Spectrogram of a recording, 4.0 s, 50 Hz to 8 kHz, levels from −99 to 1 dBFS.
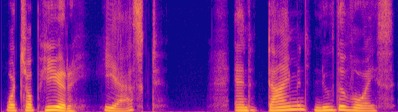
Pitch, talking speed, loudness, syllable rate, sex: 200 Hz, 150 wpm, -20 LUFS, 4.4 syllables/s, female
